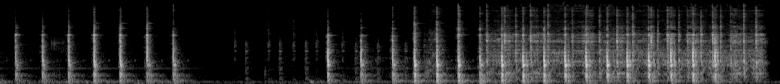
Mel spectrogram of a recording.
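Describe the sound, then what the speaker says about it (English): An outboard motor's trim motor is struck with a series of sharp metallic taps in a steady rhythm. A brief pause follows, then more taps, and finally a harsher mechanical whir under continued taps, all close up. "let me tap this trim motor right here"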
